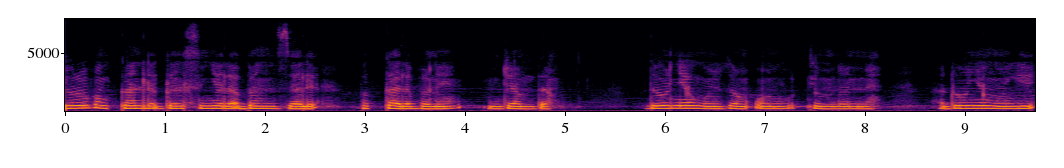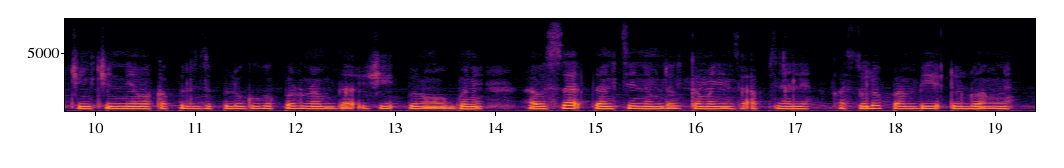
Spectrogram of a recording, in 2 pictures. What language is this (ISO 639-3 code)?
dag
